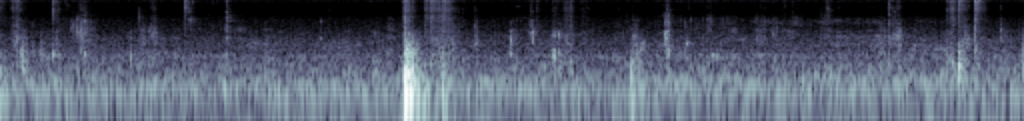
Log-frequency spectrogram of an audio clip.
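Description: Close-miked eating: a person biting and chewing fried pakora, with scattered small clicks and crackles. About two and a half seconds in comes one loud sudden thump, much louder than the rest.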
